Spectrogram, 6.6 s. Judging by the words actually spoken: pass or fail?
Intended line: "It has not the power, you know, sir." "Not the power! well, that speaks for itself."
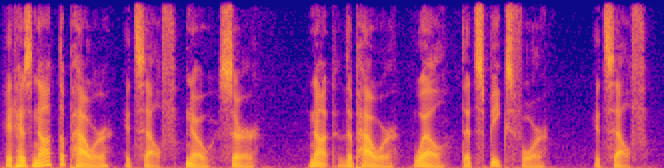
fail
